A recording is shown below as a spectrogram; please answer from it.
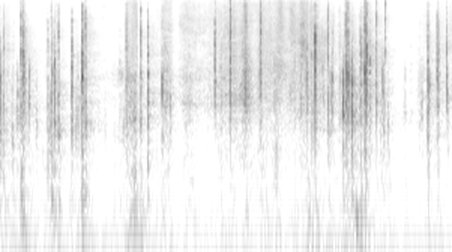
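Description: Fingertips press and rub a thin, empty, crumpled white Subway paper bag lying flat on carpet. The result is bright, dry crinkling in quick irregular bursts with almost no low end. Each crackle stops almost instantly.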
